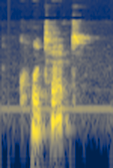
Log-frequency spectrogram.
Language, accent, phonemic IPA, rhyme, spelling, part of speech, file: English, Southern England, /kwɔː(ɹ)ˈtɛt/, -ɛt, quartet, noun, LL-Q1860 (eng)-quartet.wav
- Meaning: 1. A group of four people or things, particularly 2. A group of four people or things, particularly: A group of four musicians who perform classical music together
